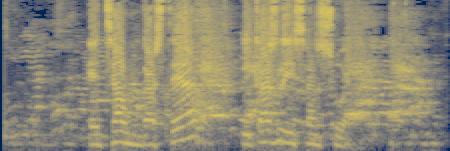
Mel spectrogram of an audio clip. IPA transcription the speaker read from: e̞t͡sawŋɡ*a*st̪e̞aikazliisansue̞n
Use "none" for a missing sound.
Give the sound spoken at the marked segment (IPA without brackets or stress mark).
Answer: a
